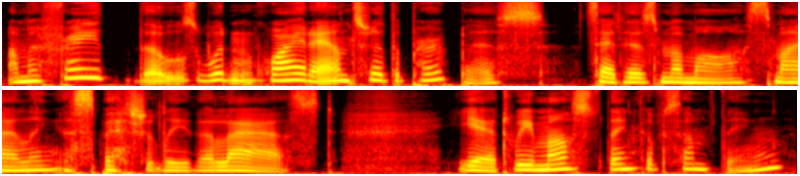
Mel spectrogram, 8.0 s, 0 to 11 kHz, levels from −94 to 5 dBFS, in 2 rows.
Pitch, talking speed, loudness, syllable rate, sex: 190 Hz, 150 wpm, -21 LUFS, 4.9 syllables/s, female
